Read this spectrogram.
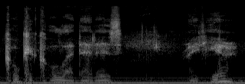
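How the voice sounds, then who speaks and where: A man co-hosting a radio talk show, joking along and echoing the host. His voice sits somewhat low. Loud music plays behind him. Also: normal speed. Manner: joking, echoing the host's words. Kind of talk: casual radio chat.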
